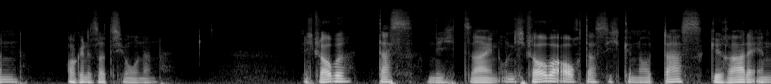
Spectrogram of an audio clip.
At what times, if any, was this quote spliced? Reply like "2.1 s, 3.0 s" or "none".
4.2 s

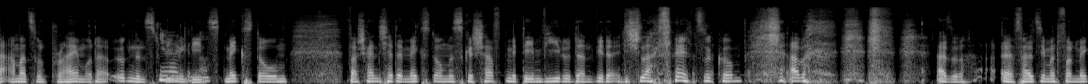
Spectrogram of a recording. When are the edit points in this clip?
none

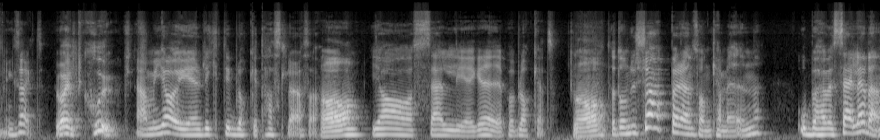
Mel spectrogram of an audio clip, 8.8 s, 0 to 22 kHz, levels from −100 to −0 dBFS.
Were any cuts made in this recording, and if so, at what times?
none

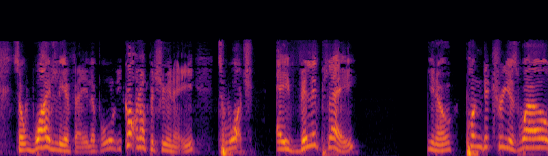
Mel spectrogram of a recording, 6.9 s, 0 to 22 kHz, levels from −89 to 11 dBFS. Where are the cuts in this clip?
1.5 s, 4.0 s, 5.7 s

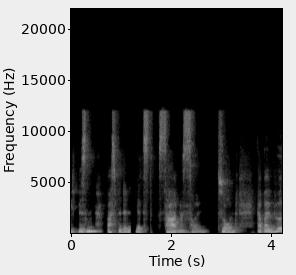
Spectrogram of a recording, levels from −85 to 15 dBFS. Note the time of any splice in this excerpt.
1.2 s, 2.8 s

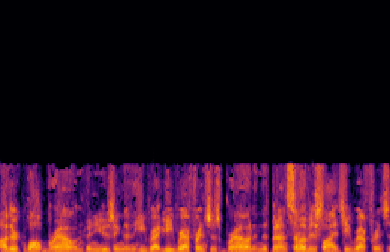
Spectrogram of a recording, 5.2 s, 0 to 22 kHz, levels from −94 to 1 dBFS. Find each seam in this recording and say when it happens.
1.1 s, 1.7 s, 2.1 s, 2.9 s, 3.5 s, 4.2 s

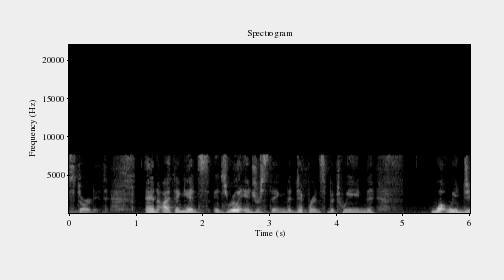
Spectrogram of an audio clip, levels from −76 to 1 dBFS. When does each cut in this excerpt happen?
none

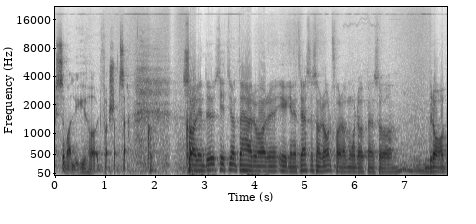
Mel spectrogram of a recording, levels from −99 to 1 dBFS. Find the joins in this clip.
none

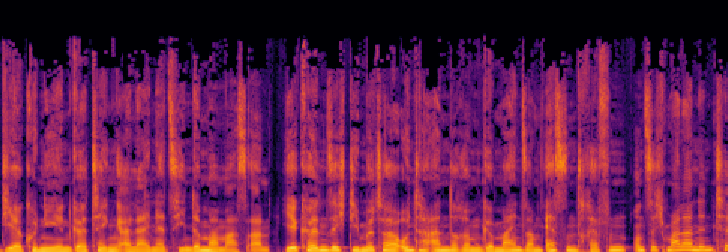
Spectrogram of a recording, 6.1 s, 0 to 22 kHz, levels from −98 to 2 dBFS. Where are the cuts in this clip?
1.0 s, 2.3 s, 4.5 s

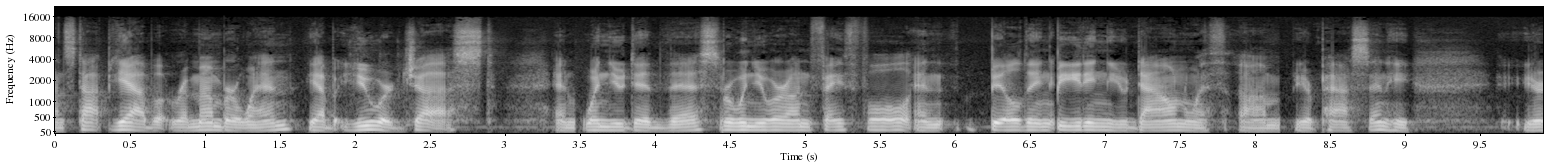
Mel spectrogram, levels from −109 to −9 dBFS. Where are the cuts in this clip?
1.7 s, 3.5 s, 4.5 s, 5.7 s, 6.7 s, 8.2 s

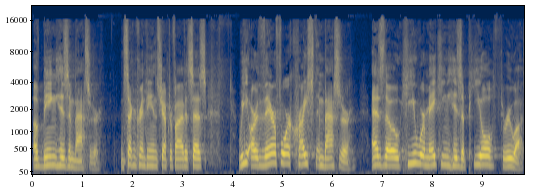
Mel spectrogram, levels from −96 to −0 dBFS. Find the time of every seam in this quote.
none

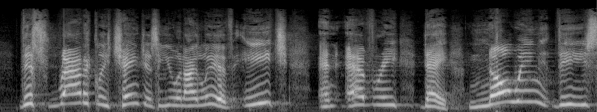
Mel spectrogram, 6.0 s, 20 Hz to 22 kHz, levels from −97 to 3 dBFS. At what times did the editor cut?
1.6 s

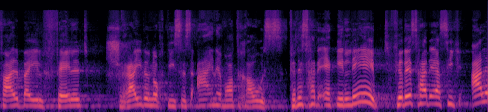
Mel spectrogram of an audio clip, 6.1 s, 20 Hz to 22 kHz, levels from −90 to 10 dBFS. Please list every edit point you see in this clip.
3.6 s

